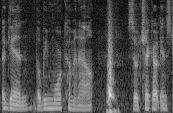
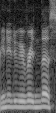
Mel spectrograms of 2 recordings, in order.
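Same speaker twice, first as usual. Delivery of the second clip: mock, high-pitched, insistent yelling; 7 semitones higher than usual. Retelling how people insist on a comic: imitating people yelling. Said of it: "people yell at me all the time".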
